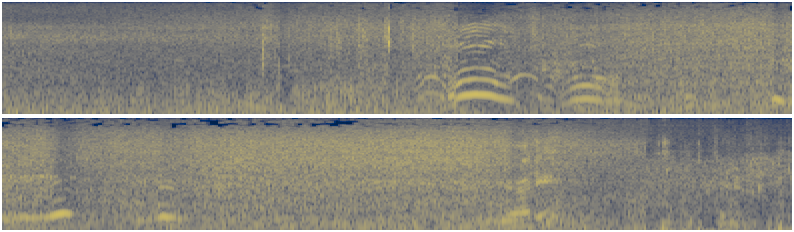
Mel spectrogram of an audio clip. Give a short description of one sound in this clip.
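Small waves wash up and hiss over sand.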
